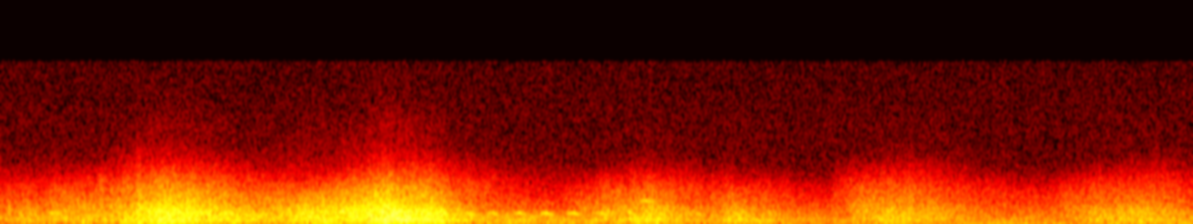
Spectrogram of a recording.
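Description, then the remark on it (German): Sea waves wash onto an island shore in broad, rolling surges, each swelling and receding in a steady rhythm, with a constant wind-like hiss beneath and no voices. “Auf dieser Insel, auf der die Häuser so klein, das Meer aber so weit erscheint.”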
